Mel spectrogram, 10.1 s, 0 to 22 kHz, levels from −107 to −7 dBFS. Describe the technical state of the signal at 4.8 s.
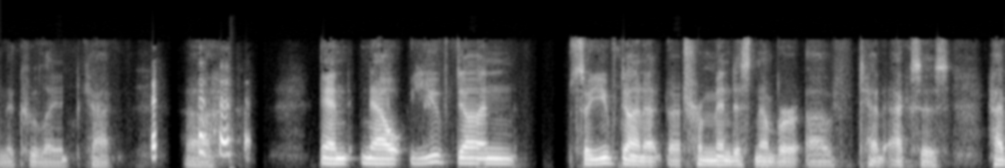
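At 4.8 s you're just coming out of a burst of packet loss that runs from about 4.69 to 4.79 s, right after "and now you've". Packets dropped or arrived too late, so the receiver filled about 64 ms by stretching the last sound and fading it down, which gives a held buzz or a fading hiss depending on what came before. About 60 ms of the original audio never comes back, so playback resumes slightly further on. The call codec behind it, which sounds like Opus at roughly 20 kbps, has its top end stopping around 8 kHz.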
